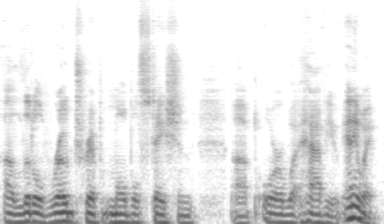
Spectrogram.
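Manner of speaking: normal talking voice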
